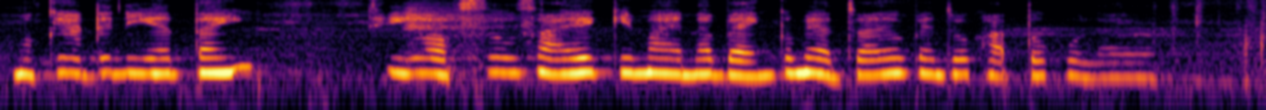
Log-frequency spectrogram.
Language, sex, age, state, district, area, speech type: Sindhi, female, 18-30, Maharashtra, Thane, urban, spontaneous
